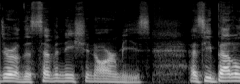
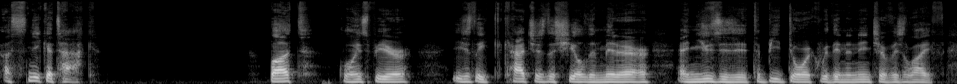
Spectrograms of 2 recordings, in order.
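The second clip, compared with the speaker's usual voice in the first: ordinary delivery, nothing marked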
